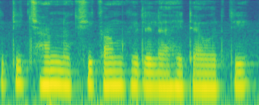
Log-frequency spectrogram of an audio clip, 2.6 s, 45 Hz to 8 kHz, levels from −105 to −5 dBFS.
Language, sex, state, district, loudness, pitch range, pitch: Marathi, male, Maharashtra, Aurangabad, -14 LUFS, 110-125 Hz, 120 Hz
